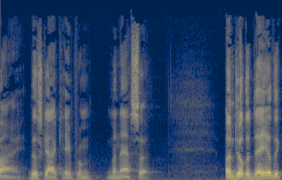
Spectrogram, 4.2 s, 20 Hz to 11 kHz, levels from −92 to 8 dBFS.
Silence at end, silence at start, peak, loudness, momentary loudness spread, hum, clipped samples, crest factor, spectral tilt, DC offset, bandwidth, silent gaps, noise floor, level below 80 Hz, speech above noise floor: 0 s; 0 s; -2 dBFS; -20 LUFS; 18 LU; none; under 0.1%; 18 dB; -4 dB/octave; under 0.1%; 10.5 kHz; none; -55 dBFS; -54 dBFS; 36 dB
